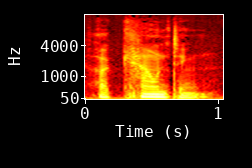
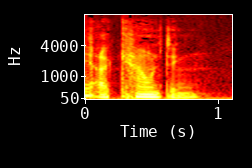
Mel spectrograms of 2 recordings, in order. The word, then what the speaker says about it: accounting: So in this word, the important thing is to put the stress in the middle syllable, the count part, okay? So we say accounting. Okay, please repeat after me, accounting.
